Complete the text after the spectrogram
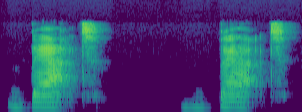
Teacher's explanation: There at the b, you can feel your vocal cords vibrating. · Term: voiced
